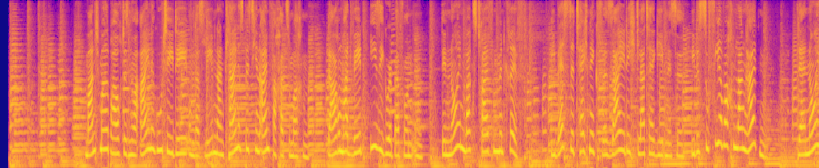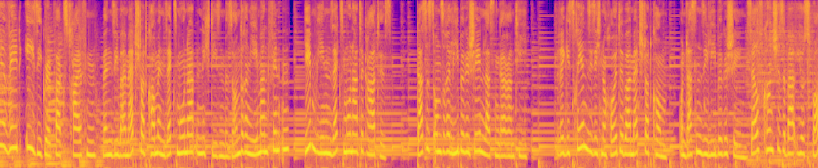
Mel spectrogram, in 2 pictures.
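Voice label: GSW Commercial, Swiss German; GoLocalise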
